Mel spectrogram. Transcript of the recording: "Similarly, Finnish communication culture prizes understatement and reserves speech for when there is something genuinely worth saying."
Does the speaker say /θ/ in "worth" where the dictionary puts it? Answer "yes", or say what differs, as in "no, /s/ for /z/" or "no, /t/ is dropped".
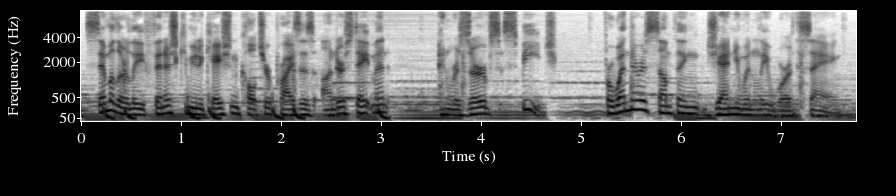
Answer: yes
